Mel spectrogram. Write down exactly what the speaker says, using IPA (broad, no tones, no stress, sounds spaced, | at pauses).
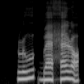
ɭ u | b æ h æ ɭ ɒ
